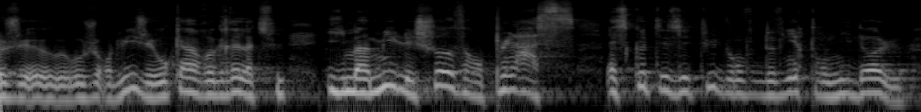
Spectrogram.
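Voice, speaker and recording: A man's voice: on the high side, mellow, slightly rough. A middle-aged man preaching a sermon in a conversational way, telling personal stories and rising to emphatic bursts. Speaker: pastor.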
